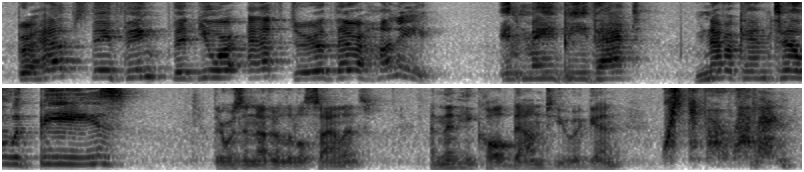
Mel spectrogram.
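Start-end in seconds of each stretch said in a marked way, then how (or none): 0.1-3.3 lightly voiced boy. Christopher voiced. 3.7-7.0 high, bright bear voice calling out; Pooh's cheerful cry. Acted. Pooh voiced. 10.9-12.0 breathy whispered call of a name. Acted. Pooh calls again secretly.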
